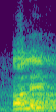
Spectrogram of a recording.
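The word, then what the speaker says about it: ألف: আলিফ উচ্চারণ করার সময় নিচের ঠোটের পেটের সাথে উপরের দুই দাঁতের আকার সাথে লাগিয়ে মুখে দিয়ে হালকা বাতাস বাইর হবে এবং চেহারায় হালকা হাসির ভাব প্রকাশ পাবে ঠিক এইভাবে আলিফ আলিফ আলিফ এরপরে আসি এরপরে আসি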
